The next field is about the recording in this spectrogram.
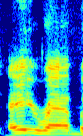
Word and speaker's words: Arab: No, it is Arab because the original name of the town was Arad, but they misspelled it on the water tower. So now it's Arab.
